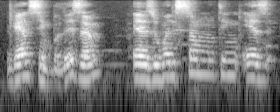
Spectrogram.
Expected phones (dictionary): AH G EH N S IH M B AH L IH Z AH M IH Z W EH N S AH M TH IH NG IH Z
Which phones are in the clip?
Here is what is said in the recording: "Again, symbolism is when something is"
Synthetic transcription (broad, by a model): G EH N S IH M B AH L IH Z AH M IH Z W EH N S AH M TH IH NG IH Z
